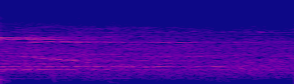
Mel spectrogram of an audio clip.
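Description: Faint, steady background noise of an indoor arena, a low hiss and hum that slowly fades a little.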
